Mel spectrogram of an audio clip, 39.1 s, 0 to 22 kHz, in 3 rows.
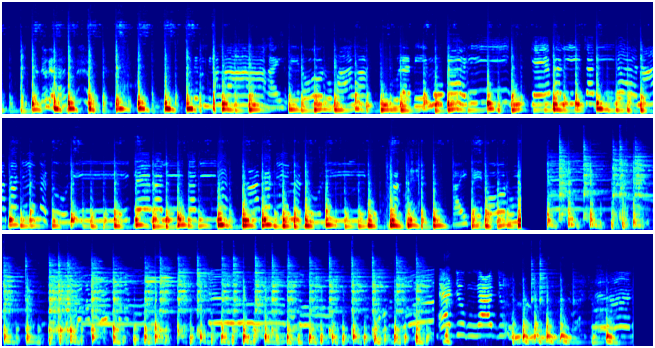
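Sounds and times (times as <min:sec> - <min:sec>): person singing folk melody: 0:00.6 - 0:21.4, 0:22.0 - 0:38.7
hourglass drum beating: 0:23.9 - 0:34.7.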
